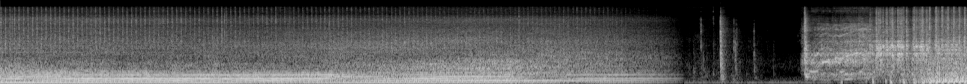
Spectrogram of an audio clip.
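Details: Nearly new Toro mower after repair, air filter reinstalled, ethanol-free fuel: steady even drone for several seconds, shuts off, restarts cleanly on electric start; running normally.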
